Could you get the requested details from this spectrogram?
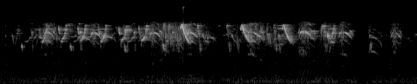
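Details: Five bar-winged prinia chicks compete for food in a nest set in alang-alang grass, producing an intense, unbroken torrent of high, harsh, sizzling begging calls that eases off only near the end.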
